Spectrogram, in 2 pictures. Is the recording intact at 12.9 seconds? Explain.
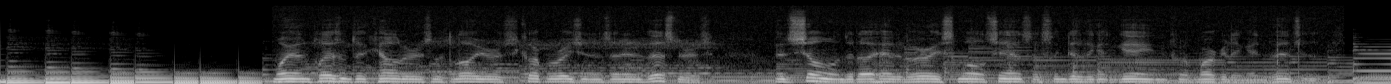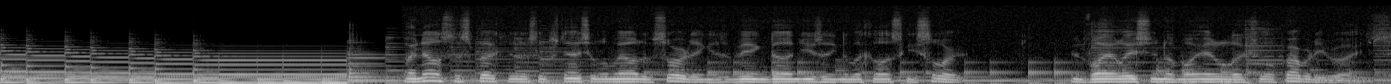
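No, a loud pop occurs from 12.77 to 13.01 s: two sharp thumps a few decibels above the sound, likely a voltage pulse from a switch or static.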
